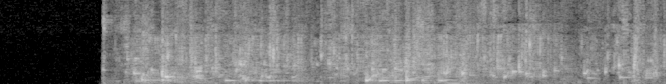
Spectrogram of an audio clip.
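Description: Heavy rain and floodwater at an exam centre: a steady, close wash of splashing, rushing water starts abruptly and continues without a break.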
